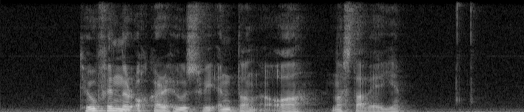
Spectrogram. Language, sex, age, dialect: Faroese, male, 36-60, Suðurstreymoy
